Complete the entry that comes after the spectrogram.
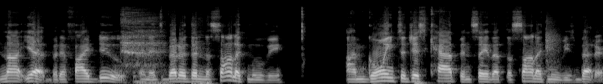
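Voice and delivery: plain

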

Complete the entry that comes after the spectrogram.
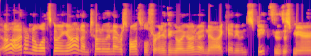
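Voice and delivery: put-on clueless, blameless innocence. Suggesting what a prisoner should pretend to say: mock feigned innocence. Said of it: "he should pretend".

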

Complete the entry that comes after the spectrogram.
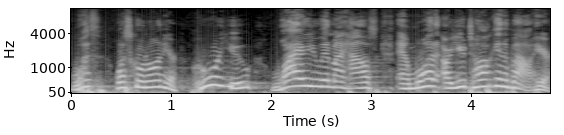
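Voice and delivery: put-on alarmed, flustered tone. Retelling Mary's reaction when an angel appears in her house: imitating Mary freaking out. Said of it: "she is freaking out".

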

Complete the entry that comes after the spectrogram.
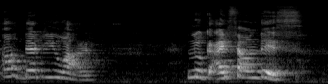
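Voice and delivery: put-on rough Russian accent. Retelling how a woman pulling clothes tracked the speaker down, rough Russian accent. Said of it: "she had like that rough russian accent".

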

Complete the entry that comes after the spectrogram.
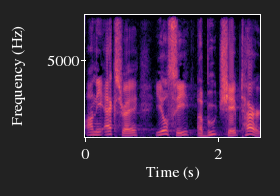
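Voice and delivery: put-on, true-sounding Canadian accent. Lecturer teaching tetralogy of Fallot, putting on a Canadian accent. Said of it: "my one chance to sound like a true Canadian".

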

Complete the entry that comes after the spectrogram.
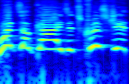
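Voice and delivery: put-on very high, loud children's channel host voice. Demonstrating sounding like a YouTuber for children, in a kids' YouTuber voice. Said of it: "I sound like one of those YouTubers".

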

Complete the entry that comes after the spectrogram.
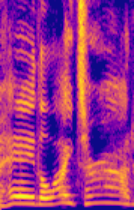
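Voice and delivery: play-acted, badly done, high child's scream. Recalling the speaker's kids when the lights went out, imitating kids screaming.

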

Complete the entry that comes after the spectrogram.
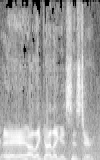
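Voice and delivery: sleazy, skeevy, creepy put-on voice, laid on thick. Reading a viewer comment aloud in a skeevy creepy voice. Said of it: "read it in the most skeeviest voice you can think of".

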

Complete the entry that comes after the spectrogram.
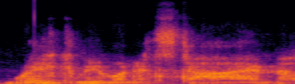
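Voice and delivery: hushed whisper. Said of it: "just whispers".

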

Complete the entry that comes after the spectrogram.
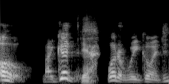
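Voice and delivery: put-on dramatic delivery with long pauses. Describing how William Shatner talks, the speaker imitates him: William Shatner dramatic pausing. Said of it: "He kind of pauses and says".

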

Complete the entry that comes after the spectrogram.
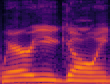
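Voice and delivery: normal talking voice

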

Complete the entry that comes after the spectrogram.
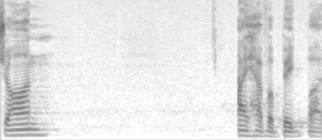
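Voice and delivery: slow, hushed stage whisper, close in the ear. Retelling what the Lord said in prayer: retelling a half-whisper. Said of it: "he whispered in my ear".

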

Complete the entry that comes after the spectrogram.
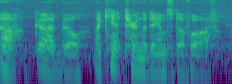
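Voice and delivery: flat, expressionless tone. Retelling a doctor's reply to an excited man, retelling a deadpan reply. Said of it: "in this just deadpan way".

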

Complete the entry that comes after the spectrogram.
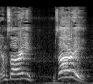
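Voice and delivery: high, loud panicked cry.

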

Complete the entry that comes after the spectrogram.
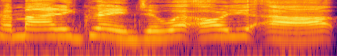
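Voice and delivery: terrible fake British accent, high and loud. Calling out for someone while looking for a way inside, bad british accent. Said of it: "Probably the worst British accent I've ever done in my life".

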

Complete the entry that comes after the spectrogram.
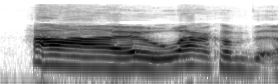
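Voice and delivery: very loud, high, grating, annoying youtuber voice. Mocking a Minecraft mod reviewer's intro to someone, imitate his annoying voice. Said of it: "he has this annoying fucking voice".

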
